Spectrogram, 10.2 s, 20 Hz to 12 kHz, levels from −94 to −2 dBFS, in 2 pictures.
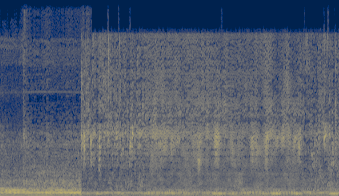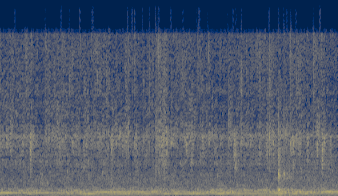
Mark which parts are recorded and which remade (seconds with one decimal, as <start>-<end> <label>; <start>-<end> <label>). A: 0.0-2.2 recorded; 2.2-4.5 remade; 4.5-10.2 recorded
